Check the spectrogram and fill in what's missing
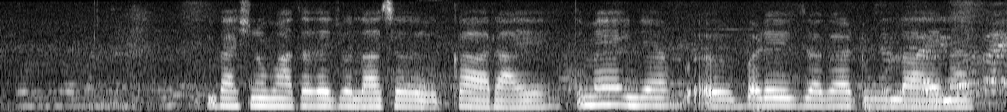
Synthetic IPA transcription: bɛːʃnomaːt̪ad̪ed͡ʒolaːskaːɾaːɦet̪ɐmɛ̃ɪ̃ãbɐɽezɐɡaʈuːɾlaːenã

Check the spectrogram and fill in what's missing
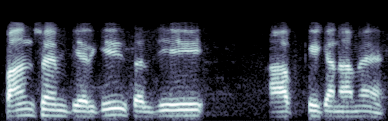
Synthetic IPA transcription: pãːt͡ʃsɔɛmpieɾkisɐɾd͡ʒi | aːpkekanaːmɦɛ̃

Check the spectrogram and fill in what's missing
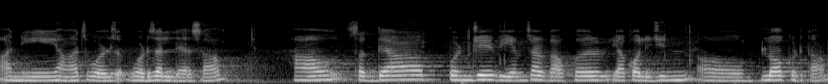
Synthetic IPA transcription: a̰nijãŋɡat͡sʋəɽd͡zʋəɽd͡zalːaəsa | ɦãwsəd̪ʱjapəɳd͡ʑeʋiemsaɽɡaʋkəɾjakɔled͡ʑĩːn | lɔkəɽt̪a

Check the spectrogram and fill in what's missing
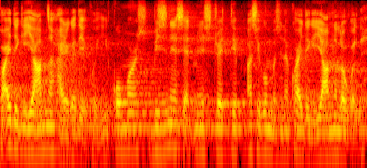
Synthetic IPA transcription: kʰa̰jdɐɡijamnɐɦajɾɐɡɐdiɐkʰojɡikomɐɾsbid͡ʒnesed̚ministɾetib̚ɐsiɡumbɐsinɐkʰwajdɐɡijamnɐlɐwɡɐ̰lːḭ

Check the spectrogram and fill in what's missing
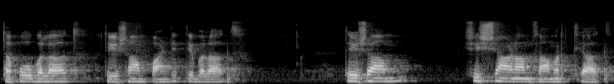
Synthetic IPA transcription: t̪ɐpoːbɐlaːt̪t̪eːʃaːmpaːɳɖit̪jɐbɐlaːt̪ | t̪eːʃaːm | ʃiʃjaːɳaːmsaːməɾt̪ʰjaːt̪

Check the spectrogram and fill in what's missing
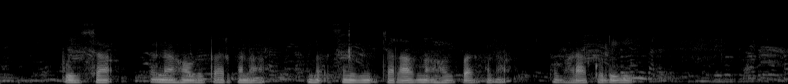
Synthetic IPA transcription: pusaʔ | naɦɔ̃bɛpaɾkananɔ̰ʔsəŋɡint͡ʃalabnaɦɔ̃bɛpaɾkana̰ | t̪ɔ̃bʱaɽakuliɡi

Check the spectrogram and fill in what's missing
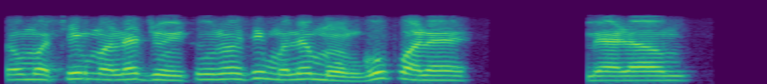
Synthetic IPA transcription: t̪oməsimənɛd͡ʒojt̪unəsimənemõŋɡuːpəɭe | mɛɽəm

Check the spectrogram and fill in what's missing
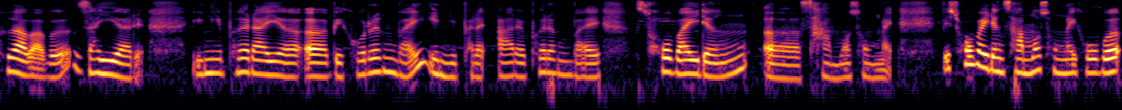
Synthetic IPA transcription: pʰɯaβa̰bɯzajaɾɯ̰inipʰɯɾajbekʰoɾɯŋbajinipʰɯɾajaɾɯpʰɯɾɯŋbajsɔbajdɯŋ | samɔsʰɔŋna̰jb̥isɔbajdɯŋsamɔsʰɔŋnajkʰɔbɯ

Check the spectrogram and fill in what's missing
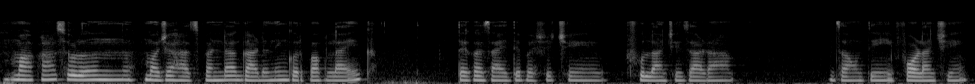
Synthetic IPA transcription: makãsoɭuːnməd͡ʑaɦat͡sbəɳɖaɡaɽniŋɡkɔɾpaklajk | t̪ɛkad͡zajt̪ebəɕet͡ɕifulãt͡ɕĩd͡zaɽã | d͡zãwt̪ĩfɔɭãt͡ɕĩ

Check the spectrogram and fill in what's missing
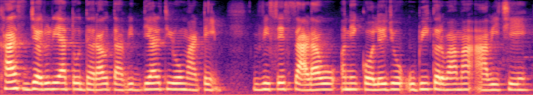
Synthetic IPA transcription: kʰasd͡ʒəɾuɾijat̪od̪ʱəɾaʋt̪aʋɪd̪jaɾt̪ʰiomaʈe | ʋiʃeʃsaɽaoənekɔled͡ʒoʔubʱikəɾʋamã̰ʔa̰ʋit͡ʃʰe

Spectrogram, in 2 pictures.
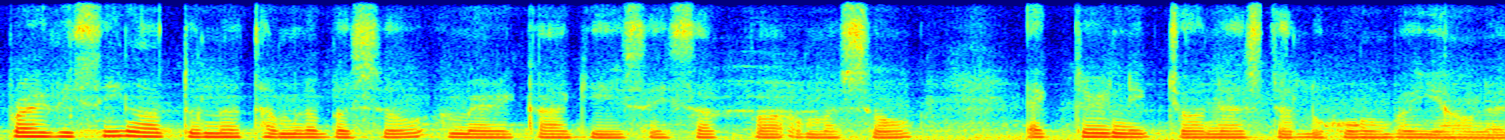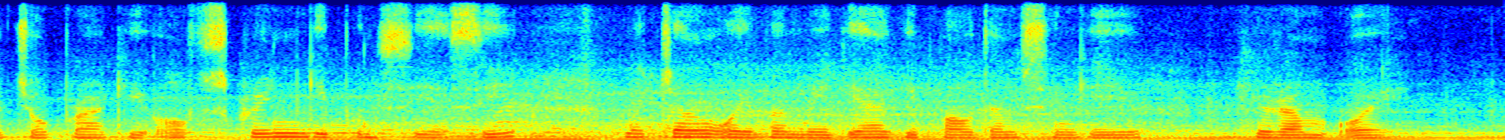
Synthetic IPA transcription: pɾajbʱisiŋaltunːɐtʰɐmlɐbɐsuɐmeɾikaɡisɐjsɐk̚pɐʔɐmɐsuŋ | ek̚teɾnik̚d͡ʒonɐsdɐluhoŋbɐjawnɐd͡ʒopɾaɡiʔɔ̰pʰskɾinɡipunsiɐsimɐt͡ʃaŋojbɐmidijaɡipawdɐmsiŋɡi | hiɾɐmo̰j

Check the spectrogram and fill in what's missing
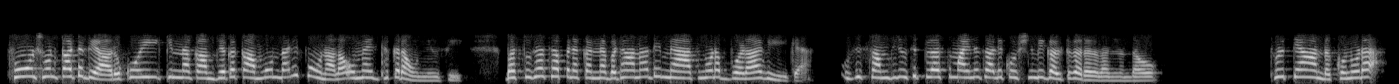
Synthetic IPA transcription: pʰoːnʃoːnkəʈɡ̪ɪaːɾoːkoːiːkɪnːãːkəmːd͡ʒeːkaːkəmɦʊ̃ːnd̪aːniːpʰoːnaːlaːoːmɛ̃ːɪd̪ʱːaːkəɾaːunːiːʊsḭː | bəst̪ʊs̬ẽːəsəpnɛ̃ːkənːɛ̃ːbəʈʰaːnaːt̪̬eːmɛ̃ːt̪noːɽaːbəɽaːʋiːkɛ̰ː | ʊs̬ĩːsəmd͡ʒniːʊsĩːpləsmaːinəsaːliːkoːʃənbiːɡələt̪kəɾːɾlanlə̃nd̪aːoː | t̪ʰoːɽaːt̪jaːnd̪əkʰːoːnoːɽa̰ː

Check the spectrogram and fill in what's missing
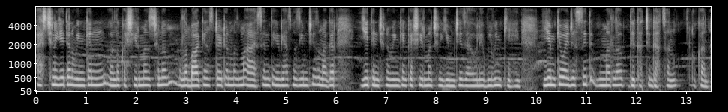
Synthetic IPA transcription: ɐst͡ʃʰinɨjet̪ʲɐnʋɨŋkʲɐnmɐt̪lɐb̚kɐʃiːɾmɐzt͡ʃʰinɨmɐt̪lɐbaːkensʈeːʈɐnmɐzmɐaːsɐnt̪iɳɖijaːsmɐzjimt͡ʃizmɐɡɐɾ | jet̪ʲɐnt͡ʃʰinɨʋiŋkʲɐnkɐʃiːɾmɐzt͡ʃʰinjimt͡ʃizaːʋulebɨlʋɨŋʲkʲiɦinʲjemkʲeʋɐjd͡ʒɐsɨt̪ʲmɐt̪lɐb̚d̪ikʰɐt̪̚t͡ʃʰiɡɐt͡sʰɐn | lokɐn

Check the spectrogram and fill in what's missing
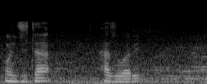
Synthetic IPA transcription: und͡ʒita | hazwaɾi

